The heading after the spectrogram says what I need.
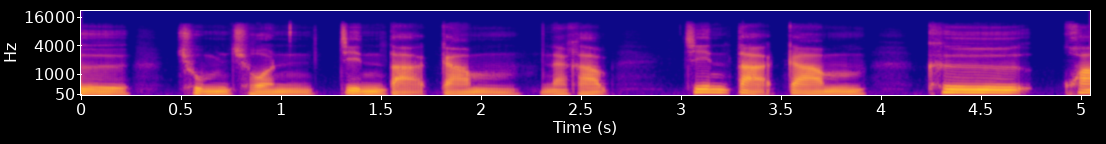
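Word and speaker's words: ชุมชนจินตกรรม: หมด ชุม ชน จินตนาการ คำ นี้ ใน ภาษา ไทย ออก เสียง ให้ ถูก คือ ชุม ชน จินตกรรม นะ ครับ จินตกรรม คือ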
